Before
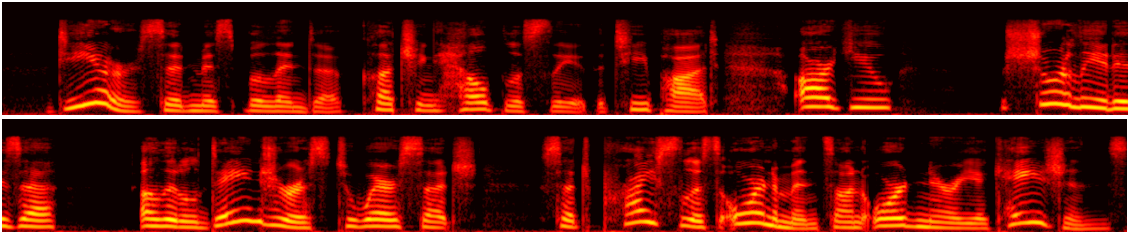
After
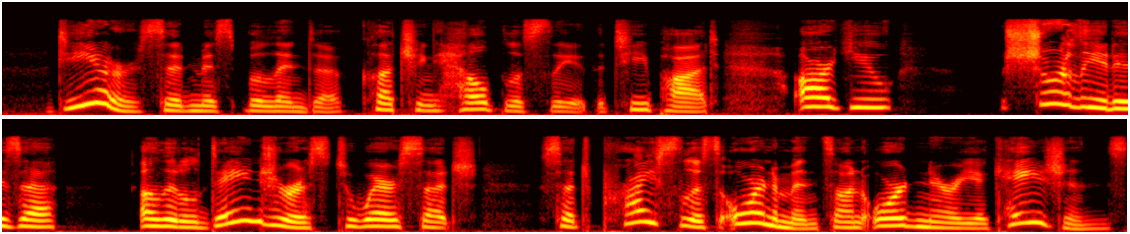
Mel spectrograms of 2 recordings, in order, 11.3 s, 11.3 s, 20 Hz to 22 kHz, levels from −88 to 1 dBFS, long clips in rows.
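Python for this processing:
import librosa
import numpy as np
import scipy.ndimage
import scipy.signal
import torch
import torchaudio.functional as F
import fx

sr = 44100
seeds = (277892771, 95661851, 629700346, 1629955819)

y = fx.tilt_eq(x, sr, slope=3.5, at=(4.4, 5.42), fade=0.02)
y = y * 10.0 ** (6.0 / 20.0)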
